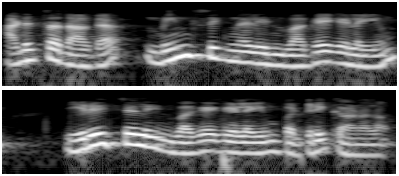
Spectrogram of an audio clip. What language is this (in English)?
Tamil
